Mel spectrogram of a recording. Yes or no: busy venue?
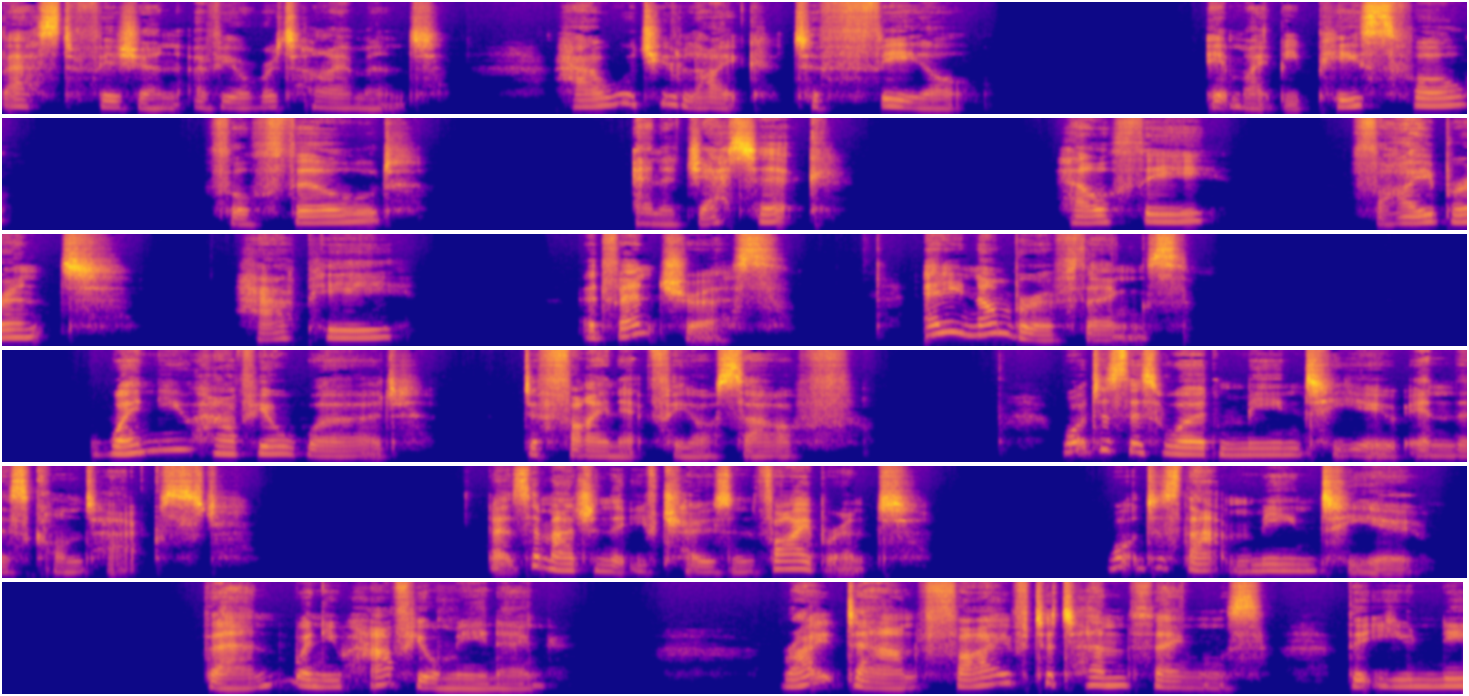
no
